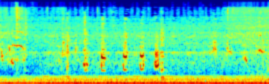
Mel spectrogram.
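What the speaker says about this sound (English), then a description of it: "We got some really curious chickens here." Chickens near a coop give several short, close clucks and gobble-like calls in a quick cluster over a low, steady hum.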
